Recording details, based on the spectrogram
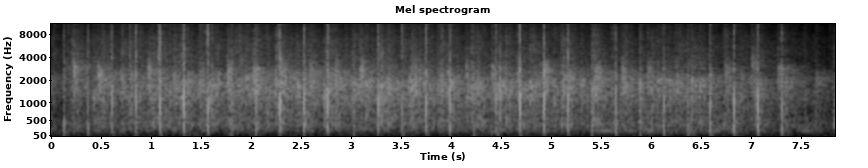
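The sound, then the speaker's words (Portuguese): An audience at a colloquium applauds steadily for several seconds in tribute to Dr. Armando Leandro, with dense overlapping hand claps forming a bright, crackling wash at even loudness and no voices. “justifico neste momento e nesta casa, e se a mesa me permite, uma salva de palmas para o Dr. Armando Leandro.”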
